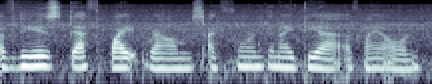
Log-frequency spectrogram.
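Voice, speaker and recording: A woman speaks very slowly in a calm, relaxed tone with flat, monotone intonation. Noticeable background noise sits under her voice. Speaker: audiobook narrator. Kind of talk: audiobook reading of classic novel.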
